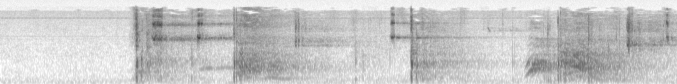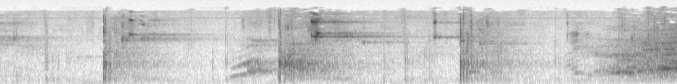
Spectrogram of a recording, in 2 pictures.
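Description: A tennis rally on a hard court: after a near-silent moment for the service toss, the serve and then about half a dozen racket strikes on the ball follow roughly every second or two, with ball bounces in between and players' grunts on some shots. Crowd applause begins to rise near the end as the point finishes.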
